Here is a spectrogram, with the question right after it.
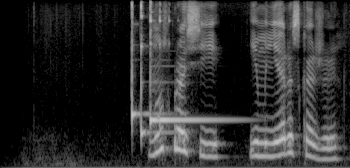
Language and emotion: Russian, neutral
